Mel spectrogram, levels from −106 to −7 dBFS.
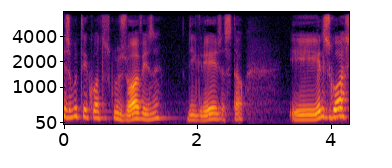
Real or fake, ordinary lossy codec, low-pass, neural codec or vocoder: real; none; 7.2 kHz; none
